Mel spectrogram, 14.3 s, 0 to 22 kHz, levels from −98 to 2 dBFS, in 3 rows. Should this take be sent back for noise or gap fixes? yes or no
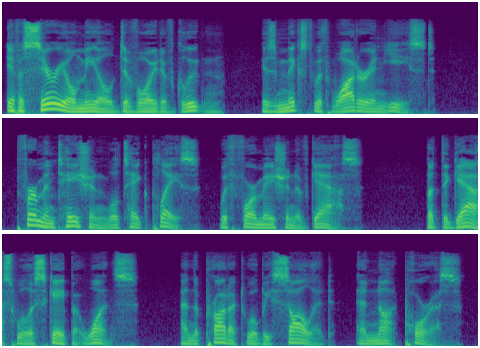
no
